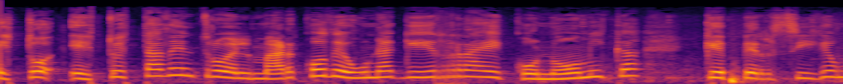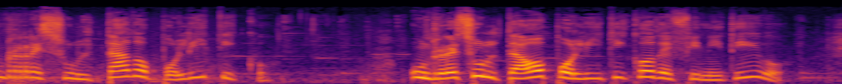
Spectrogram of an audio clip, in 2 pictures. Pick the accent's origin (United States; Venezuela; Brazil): Venezuela; Terminamos siendo los venezolanos los victimarios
